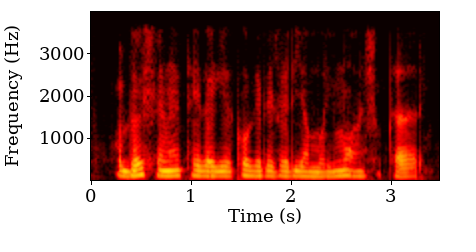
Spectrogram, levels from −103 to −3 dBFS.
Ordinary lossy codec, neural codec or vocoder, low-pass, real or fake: none; codec, 16 kHz in and 24 kHz out, 1.1 kbps, FireRedTTS-2 codec; 3.6 kHz; fake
